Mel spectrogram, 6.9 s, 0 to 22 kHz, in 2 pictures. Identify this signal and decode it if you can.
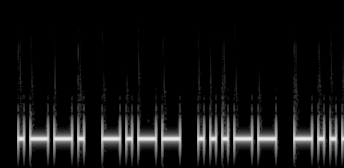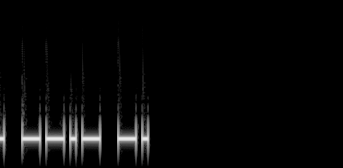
Morse code, heard as a keyed tone, about 20 wpm, 700 Hz. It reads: PY3BQN
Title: DXCC-100 Call Signs - 6 Characters - Repeated 2x - 20wpm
